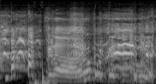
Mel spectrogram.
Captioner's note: laughing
